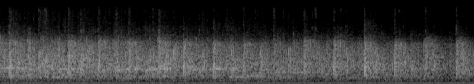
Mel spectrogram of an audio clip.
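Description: Sustained applause from a church audience, given as a clap offering to the Lord for the Word of God: a dense, steady wash of many hands clapping at once, fairly loud throughout and tapering slightly toward the end, with no voices rising above it.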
